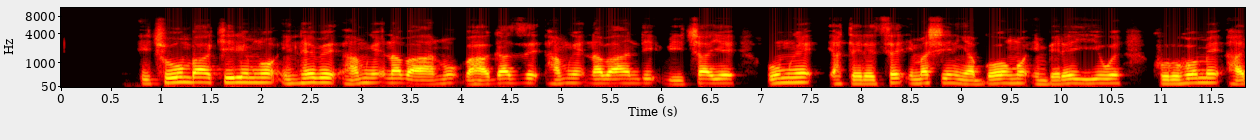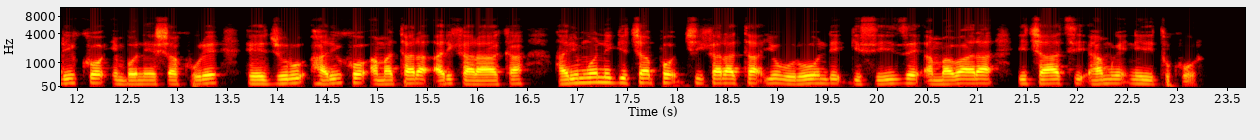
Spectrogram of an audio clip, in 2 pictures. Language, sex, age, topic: Rundi, male, 25-35, education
